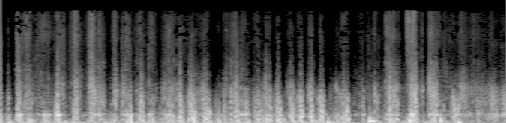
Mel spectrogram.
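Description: A black foam windscreen on a microphone is gripped, scratched and rubbed with fingertips and short nails. The result is a fast, steady run of dense, low, muffled scratching and thumping bursts with little high end.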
